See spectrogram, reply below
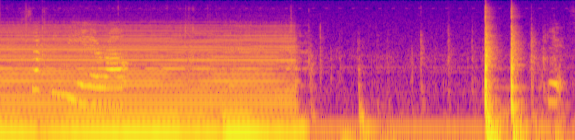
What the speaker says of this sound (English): there it goes, sucking the air out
